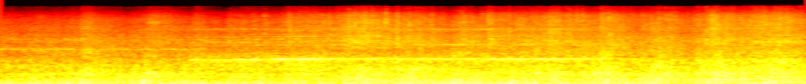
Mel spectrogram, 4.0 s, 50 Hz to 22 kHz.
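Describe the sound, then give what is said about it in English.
A B-line streetcar rumbles past on 11th Street in the Pearl District of Portland, Oregon, in April at about 45°F (7°C) and 83% humidity: a steady heavy low roar of wheels on rails with a thin high squeal running through the middle, no voices. “That's the B-line rolling by right now.”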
